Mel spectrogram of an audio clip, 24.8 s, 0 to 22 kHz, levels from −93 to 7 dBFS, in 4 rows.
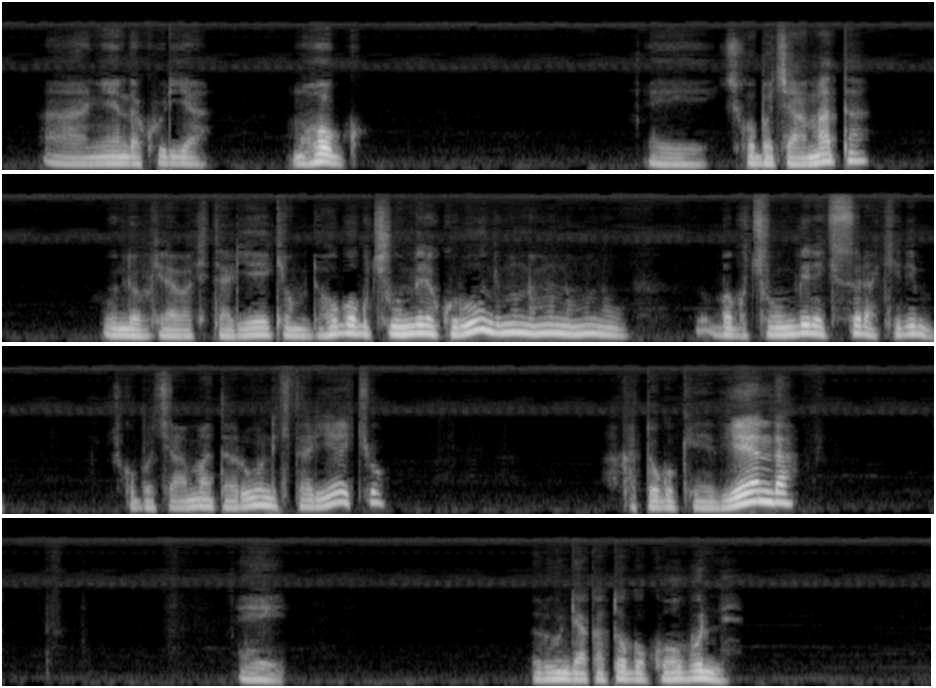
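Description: Throughout the speech, nothing reaches above 14.2 kHz. The treble sounds hissy and grainy. This is likely Vorbis compression at a low bitrate, near 31 kbps.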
